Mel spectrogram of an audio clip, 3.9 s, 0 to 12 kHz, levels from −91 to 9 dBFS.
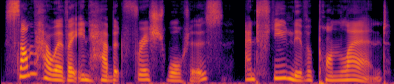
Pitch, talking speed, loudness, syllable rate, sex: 195 Hz, 165 wpm, -20 LUFS, 4.6 syllables/s, female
